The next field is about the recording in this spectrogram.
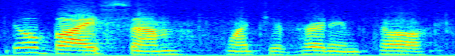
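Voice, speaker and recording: A woman's voice: on the low side, a little slow, pushed and bright, poor audio. An actress playing a familiar, teasing, slightly tipsy saloon woman of the frontier in an old radio western. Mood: tipsy, enthusiastic. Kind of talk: 1950s radio western acting. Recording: old radio broadcast, hum and hiss.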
